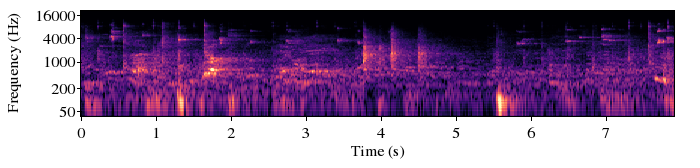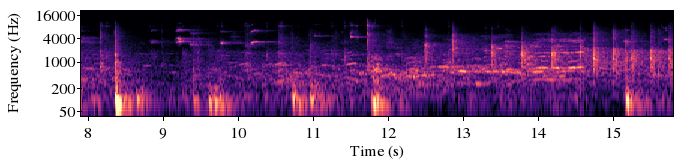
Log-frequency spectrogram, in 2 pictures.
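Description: Table tennis balls click rapidly on tables and paddles in a large echoing hall.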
